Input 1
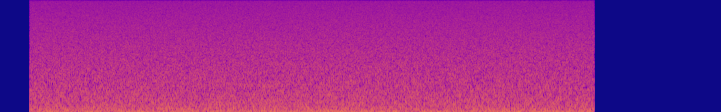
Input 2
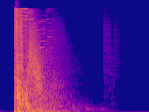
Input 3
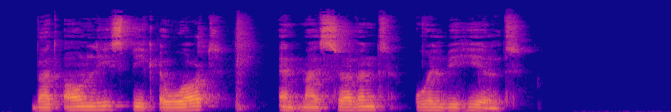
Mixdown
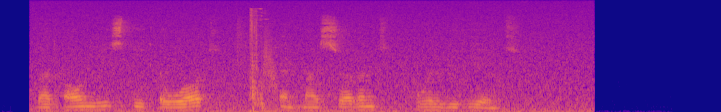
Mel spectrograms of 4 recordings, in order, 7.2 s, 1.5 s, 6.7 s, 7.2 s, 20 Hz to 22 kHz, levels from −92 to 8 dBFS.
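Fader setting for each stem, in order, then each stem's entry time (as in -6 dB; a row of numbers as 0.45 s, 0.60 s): -4.0 dB, -7.5 dB, +0.5 dB; 0.00 s, 2.35 s, 0.00 s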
